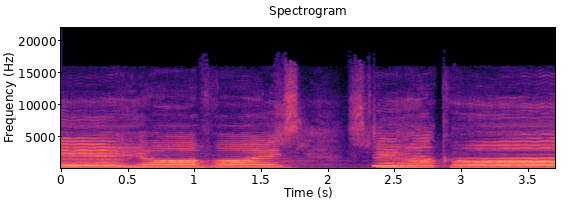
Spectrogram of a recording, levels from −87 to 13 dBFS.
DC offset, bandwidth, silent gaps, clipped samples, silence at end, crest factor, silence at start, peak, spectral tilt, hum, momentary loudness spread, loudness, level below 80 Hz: under 0.1%; 17.5 kHz; none; under 0.1%; 0 s; 14 dB; 0 s; 0 dBFS; -4.5 dB/octave; none; 11 LU; -14 LUFS; -46 dBFS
